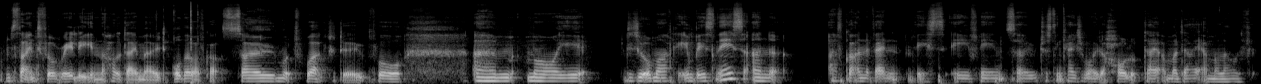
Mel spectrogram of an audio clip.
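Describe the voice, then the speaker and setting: A woman's voice: low voice, creaky, a little mellow. A young British woman with a slightly wheezy voice, chatting casually and informally to viewers as the host of a self-help video. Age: young adult. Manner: informal, rambling and confiding.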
